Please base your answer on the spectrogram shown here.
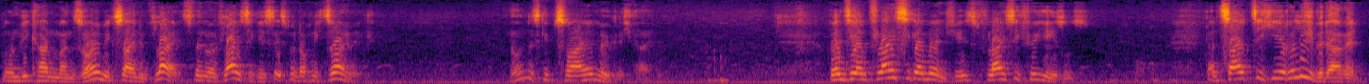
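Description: A man from Canada whose first language is German, preaching a slow, emphatic sermon in a chapel that explains Bible verses. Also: a little high, big pitch swings, dark tone. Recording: dull lo-fi recording, faint noise.

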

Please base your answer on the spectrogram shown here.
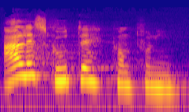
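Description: A man's voice: high voice, very animated, slow pace, bright, forceful tone. A man with an Austrian accent preaching a colloquial sermon in a blunt, emphatic way, asking rhetorical questions. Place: large hall, preaching to a seated congregation. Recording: echoey hall with long reverb.

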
